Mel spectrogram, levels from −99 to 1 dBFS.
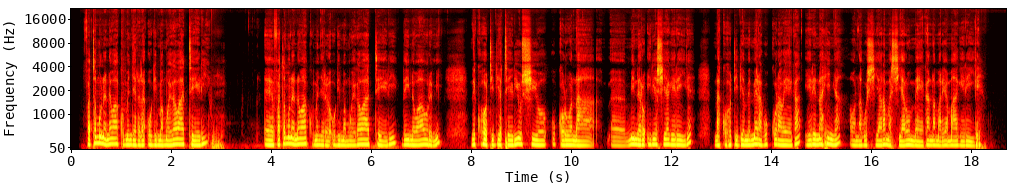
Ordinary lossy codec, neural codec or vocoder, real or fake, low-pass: none; none; real; none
